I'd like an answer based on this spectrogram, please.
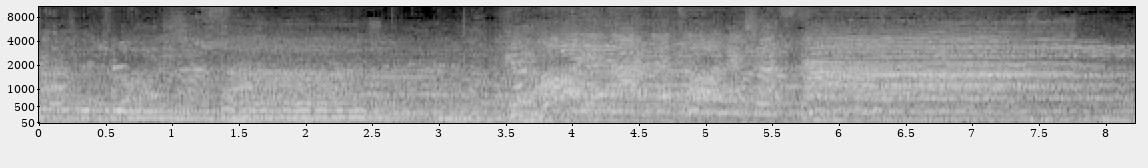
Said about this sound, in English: In one corner, female fans packed the seats, screaming and waving flags.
